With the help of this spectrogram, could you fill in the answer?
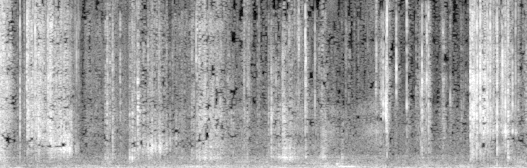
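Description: Thin rolled curls of dry, solid, brittle orange bar soap are squeezed and crumbled in a bare hand over a pile of soap flakes. A dense, bright crackling and crunching comes in irregular bursts, with a louder burst of crumbling near the end.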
